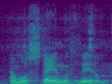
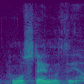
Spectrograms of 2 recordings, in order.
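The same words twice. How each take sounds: First: Quiet resolve. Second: Much lower and softer, fading out; hushed repeat. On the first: Judas choosing to stand with the crowd, low and soft. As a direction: lower and softer, deliberate. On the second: Judas repeats his choice to Jesus, hushed and low. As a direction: let it sink to almost nothing. Repeat falling to near silence. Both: Acted.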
